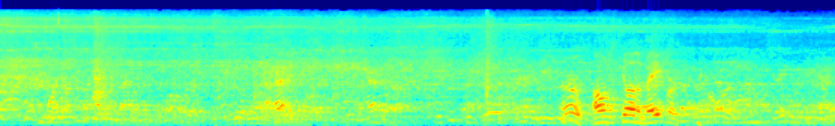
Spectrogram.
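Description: Small drones buzz steadily as they fly around an echoing hall.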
